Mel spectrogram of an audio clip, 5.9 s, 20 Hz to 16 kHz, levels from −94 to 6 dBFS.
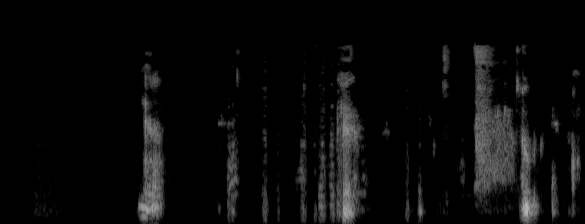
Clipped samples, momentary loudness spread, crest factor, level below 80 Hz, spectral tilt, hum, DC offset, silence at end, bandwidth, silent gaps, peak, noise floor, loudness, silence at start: under 0.1%; 25 LU; 26 dB; -80 dBFS; -4.5 dB/octave; none; under 0.1%; 0.1 s; 7.4 kHz; none; -16 dBFS; under -90 dBFS; -39 LUFS; 1.4 s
